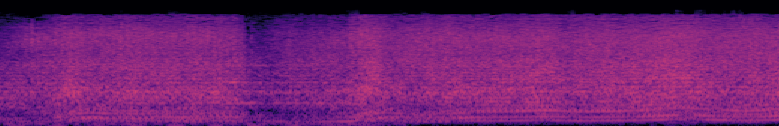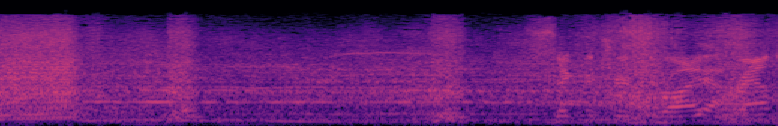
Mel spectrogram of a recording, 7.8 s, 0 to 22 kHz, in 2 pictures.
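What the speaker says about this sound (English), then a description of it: "It is time for Tom Meents at Maximum Destruction." A monster truck engine roars and revs loudly across a stadium at a 2010 Atlanta Monster Jam freestyle show, its rising and falling drone running under an announcer's voice and crowd noise.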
